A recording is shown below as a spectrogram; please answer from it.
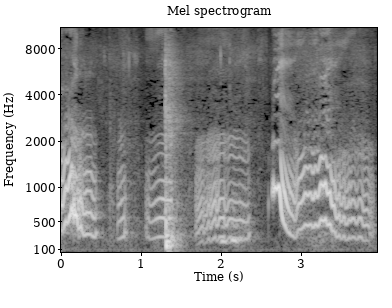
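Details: Newborn Afghan Hound puppies, May 23, 2014 litter, uttering short squeaky whimpers, then a longer whine that sweeps up and gently falls, with one sharp knock midway.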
